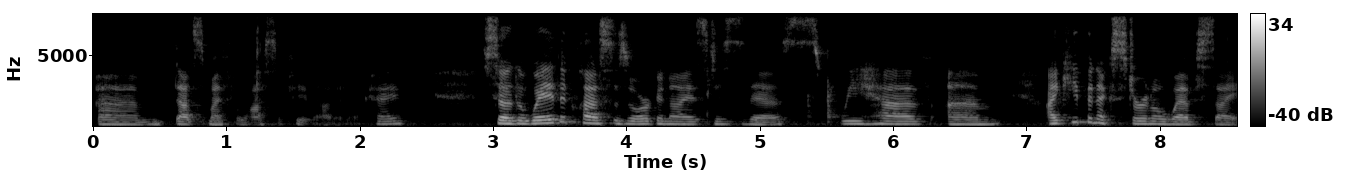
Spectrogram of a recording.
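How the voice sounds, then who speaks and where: A woman's plain, everyday voice, fairly low in pitch, at a moderate pace with big swings in loudness. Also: ordinary pitch variation. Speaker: graphic design instructor. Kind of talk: lecture. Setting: classroom.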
